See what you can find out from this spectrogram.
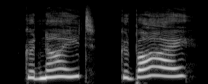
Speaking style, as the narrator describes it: she cried from the top step, feeling that this self of hers was taking leave of them forever

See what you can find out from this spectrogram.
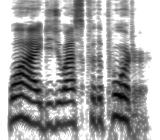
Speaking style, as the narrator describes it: said the medical student angrily

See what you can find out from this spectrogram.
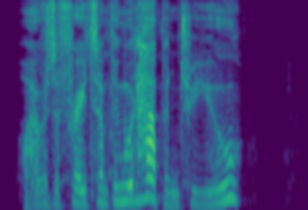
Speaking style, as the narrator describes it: growled

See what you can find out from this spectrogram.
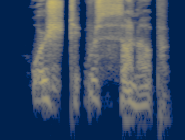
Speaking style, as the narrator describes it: he murmured wearily

